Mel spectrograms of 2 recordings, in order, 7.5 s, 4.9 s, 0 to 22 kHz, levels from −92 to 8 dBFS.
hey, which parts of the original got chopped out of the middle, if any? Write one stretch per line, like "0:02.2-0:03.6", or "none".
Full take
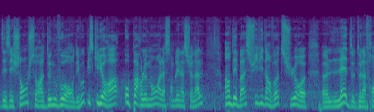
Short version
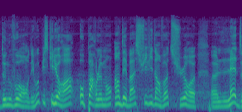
0:03.1-0:04.4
